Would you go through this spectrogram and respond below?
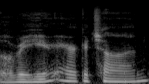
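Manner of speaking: put-on little child's voice. Voicing Erica with a pulled-out child's voice: Erica child's voice. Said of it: "I have to pull a child's voice out of this".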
